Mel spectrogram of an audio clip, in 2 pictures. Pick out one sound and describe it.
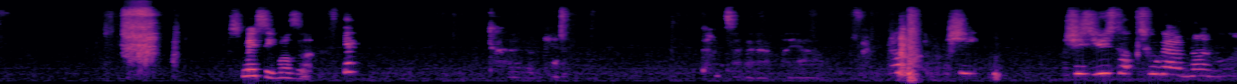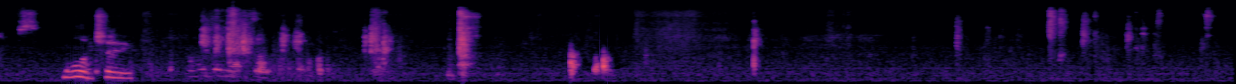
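Paper rustles and slides as hands move cut-outs around.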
